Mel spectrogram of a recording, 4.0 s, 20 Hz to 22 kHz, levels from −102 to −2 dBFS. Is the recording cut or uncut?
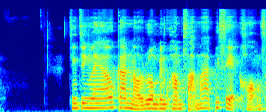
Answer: uncut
